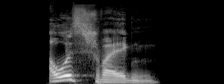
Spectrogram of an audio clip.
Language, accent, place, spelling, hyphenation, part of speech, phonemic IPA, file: German, Germany, Berlin, ausschweigen, aus‧schwei‧gen, verb, /ˈaʊ̯sˌʃvaɪ̯ɡn̩/, De-ausschweigen.ogg
- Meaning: to stop talking; to be quiet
